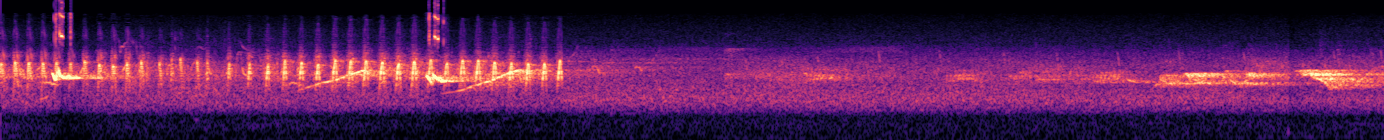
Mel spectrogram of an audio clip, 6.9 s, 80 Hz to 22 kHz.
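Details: Male Brown-headed cowbird displaying to a female in spring 2024, Cook County, Illinois, as she catches a cicada. A quick rattle with thin rising whistled slides is followed by softer broken, squeaky notes.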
